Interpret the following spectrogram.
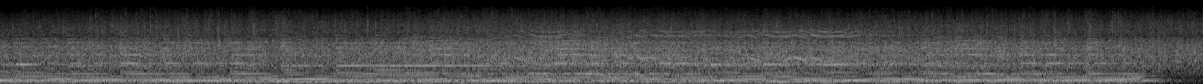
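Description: Live audience applauding after a song, a dense even clatter of clapping, with a keyboard holding slow sustained chords underneath. Both fade out near the end.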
